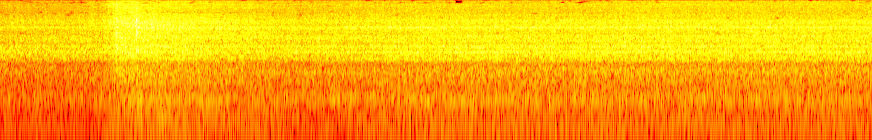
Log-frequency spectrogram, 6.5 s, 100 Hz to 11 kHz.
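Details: Toyota Camry petrol 2AZ engine in reverse after replacing the loose balancer shaft, heard from the side: idles steadily, even and smooth, no shaking or rough pulsing; before the repair shifting to R made it rough and noisy.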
